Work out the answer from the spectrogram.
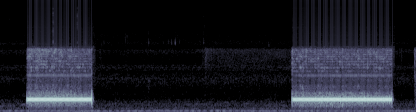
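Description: Ringing tone of a telephone call being placed: two long, steady buzzing tones of equal pitch, each lasting about a second and a half, separated by roughly four seconds of near silence.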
